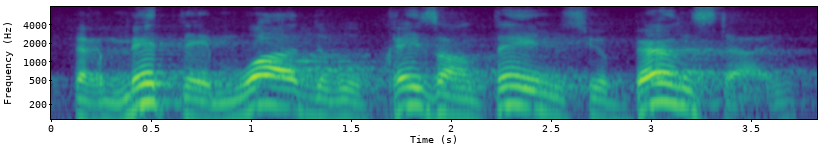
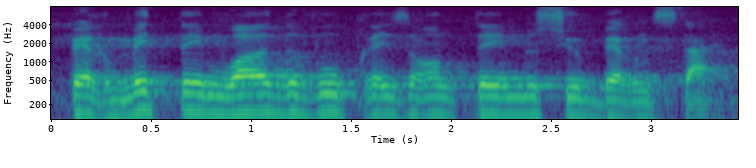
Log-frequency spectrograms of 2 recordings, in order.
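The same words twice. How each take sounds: First: Foreigner's French with heavy uneven stresses; non-French accent. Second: Even, unaccented French syllables throughout "Permettez-moi de vous présenter Monsieur Bernstein"; equal syllable stress. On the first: Acted. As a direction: mangle the French with punched, bouncing accents. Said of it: "he's no Frenchman". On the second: Shown as a demonstration. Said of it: "every syllable in it is equal".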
